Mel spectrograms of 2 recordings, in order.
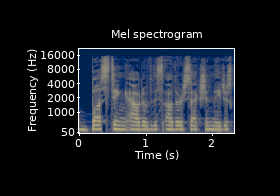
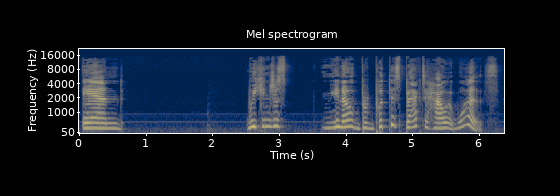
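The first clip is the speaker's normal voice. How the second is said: higher, eager mock Luffy plea; a lightly voiced higher Luffy, pleading; imitating Luffy; 5 semitones higher than usual. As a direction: pitch up and plead like a pleading kid captain. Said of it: "And Luffy is like".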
